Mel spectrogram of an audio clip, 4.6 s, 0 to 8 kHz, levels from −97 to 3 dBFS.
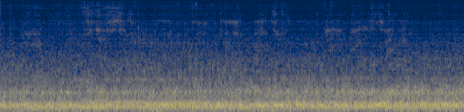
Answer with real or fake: fake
